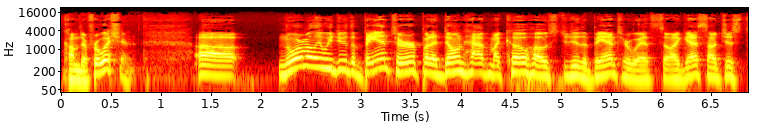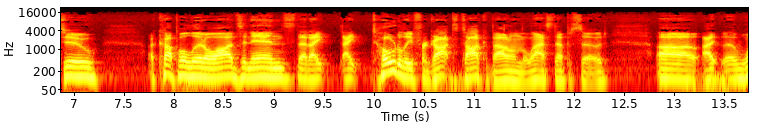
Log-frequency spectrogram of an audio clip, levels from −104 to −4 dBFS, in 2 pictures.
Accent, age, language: American, 30-49, English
